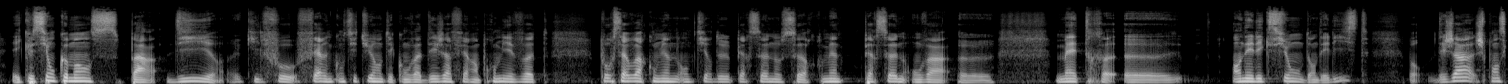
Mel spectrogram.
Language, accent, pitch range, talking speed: French, French, 110-140 Hz, 185 wpm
